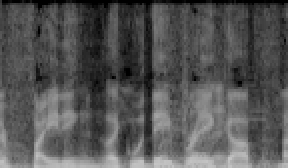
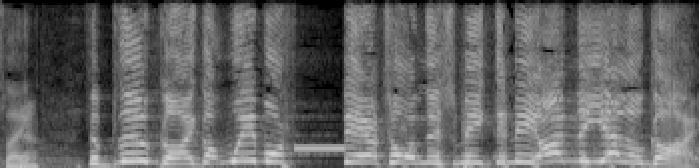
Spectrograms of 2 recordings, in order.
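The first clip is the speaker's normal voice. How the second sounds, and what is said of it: Convincing put-on accent. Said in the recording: “That's a damn good accent.”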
